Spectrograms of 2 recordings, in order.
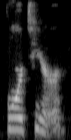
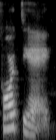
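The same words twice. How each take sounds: First: The name is said with an English pronunciation. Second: The name is said with a French pronunciation. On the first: This is a simplified form others can manage. "they just just dumbed it down" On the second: This is the name's true original form. "but it's Fortier"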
